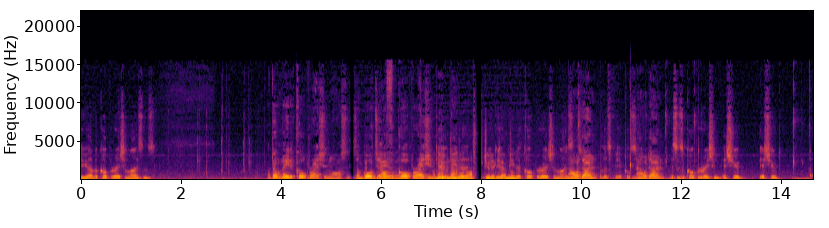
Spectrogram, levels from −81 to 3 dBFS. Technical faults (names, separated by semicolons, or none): repeated stalls (stutter); jitter buffer slow-down; jitter buffer speed-up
